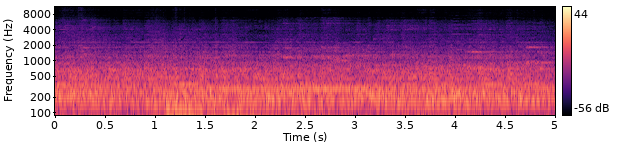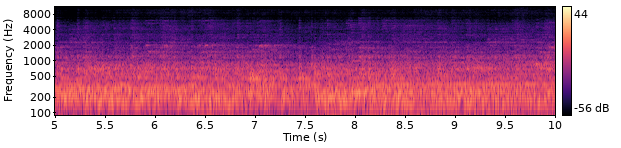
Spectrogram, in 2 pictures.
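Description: Live industrial noise music from electronics: a dense, steady wall of rumbling noise, heaviest in the low end, with faint held tones above it. A short low boom comes about a second in.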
